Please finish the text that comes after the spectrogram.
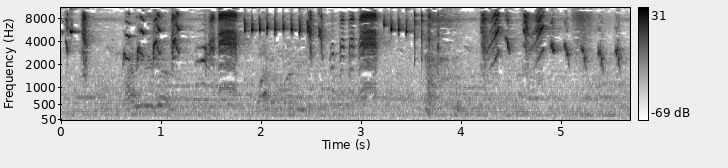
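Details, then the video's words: Long-tailed shrike in full varied song, unedited, for stirring up reluctant shrikes: dense jumble of chattering, buzzy bursts and quick high whistles, nearly continuous. "banyak cendet emosi dengar kicauannya"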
